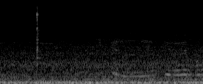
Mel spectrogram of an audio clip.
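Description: Steady low background rumble with a single sharp click about a third of a second in, and a faint voice in the background in the second half.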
